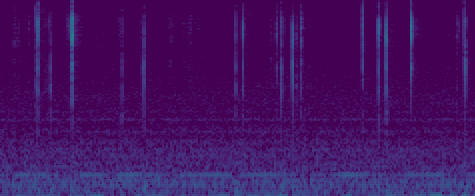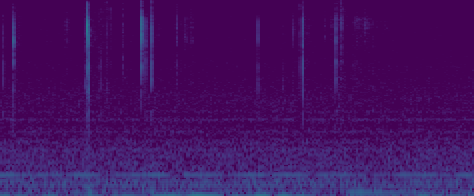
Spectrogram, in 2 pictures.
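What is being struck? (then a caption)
Rock-salt lamp. Long nails tap the sides of a large, lit pink Himalayan rock-salt lamp, a solid rough crystal block. The taps are short, dry, bright clicks that stop almost instantly, coming in an irregular scattered series over a steady low hum.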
